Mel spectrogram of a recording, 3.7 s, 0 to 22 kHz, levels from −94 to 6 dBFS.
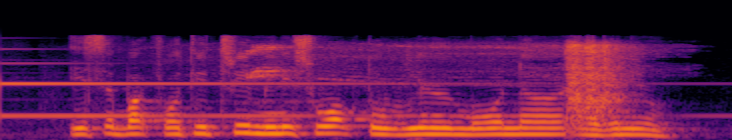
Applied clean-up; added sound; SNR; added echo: none; Drill + Musical instrument; 8 dB; none.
